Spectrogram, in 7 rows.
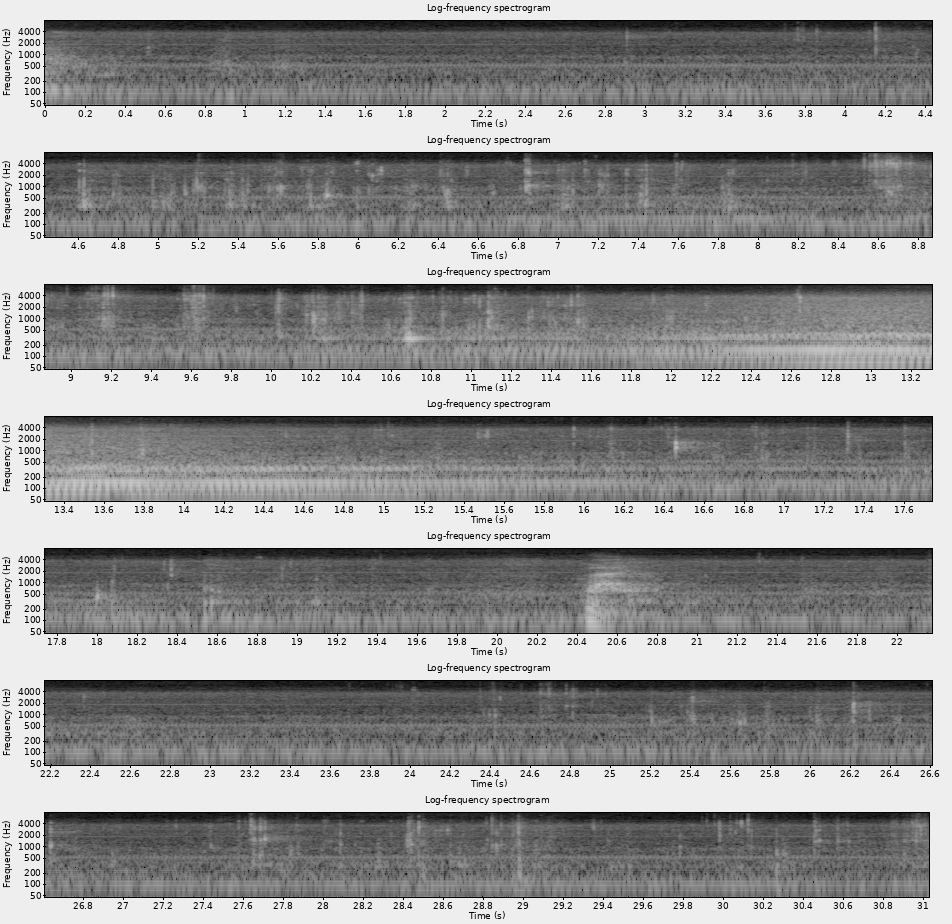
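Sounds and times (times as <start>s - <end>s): low hum: 0.0s - 31.0s
chewing with crunchy clicks: 2.8s - 19.8s, 23.8s - 31.0s.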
